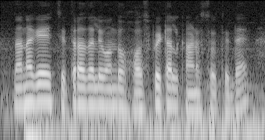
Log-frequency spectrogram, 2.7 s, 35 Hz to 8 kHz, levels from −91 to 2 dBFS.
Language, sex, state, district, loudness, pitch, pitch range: Kannada, male, Karnataka, Bangalore, -16 LUFS, 125 Hz, 105-135 Hz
